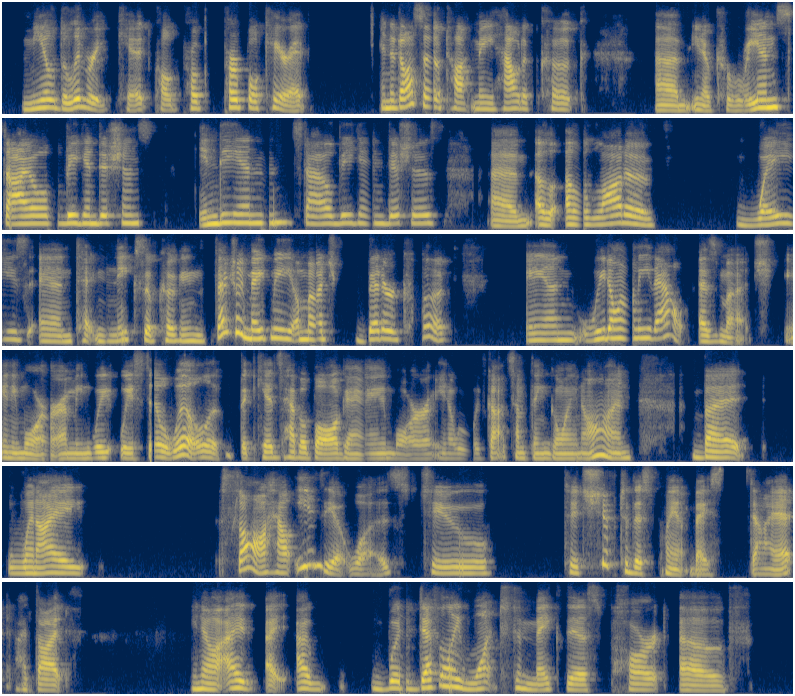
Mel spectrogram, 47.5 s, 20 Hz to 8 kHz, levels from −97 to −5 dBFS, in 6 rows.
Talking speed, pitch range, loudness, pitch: 130 wpm, 145-210 Hz, -21 LUFS, 170 Hz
